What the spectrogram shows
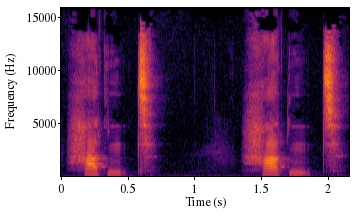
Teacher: the D and the N become the same sound hadn't hadn't hadn't so the tongue just goes up the once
